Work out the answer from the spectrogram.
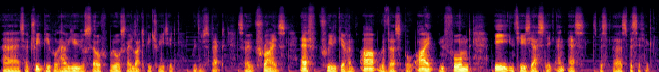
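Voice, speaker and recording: A man's voice: low voice, unhurried, a little mellow, husky, soft background music. A male doctor giving a frank educational talk to camera, plain-spoken and full of "uh" fillers.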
